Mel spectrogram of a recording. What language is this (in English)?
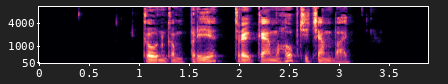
Khmer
